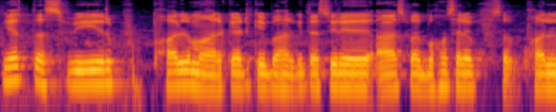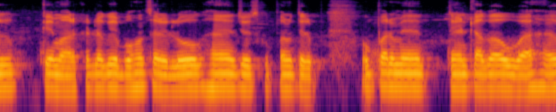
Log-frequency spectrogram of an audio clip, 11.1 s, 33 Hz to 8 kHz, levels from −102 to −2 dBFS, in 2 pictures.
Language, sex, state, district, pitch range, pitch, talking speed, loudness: Hindi, male, Chhattisgarh, Raigarh, 110-115 Hz, 110 Hz, 170 wpm, -22 LUFS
